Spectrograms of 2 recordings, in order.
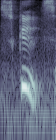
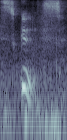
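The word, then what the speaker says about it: scutes: all right thanks Lanza thanks Jessica oh it's pronounced scoots okay scoots good to know turtle shells are made up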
